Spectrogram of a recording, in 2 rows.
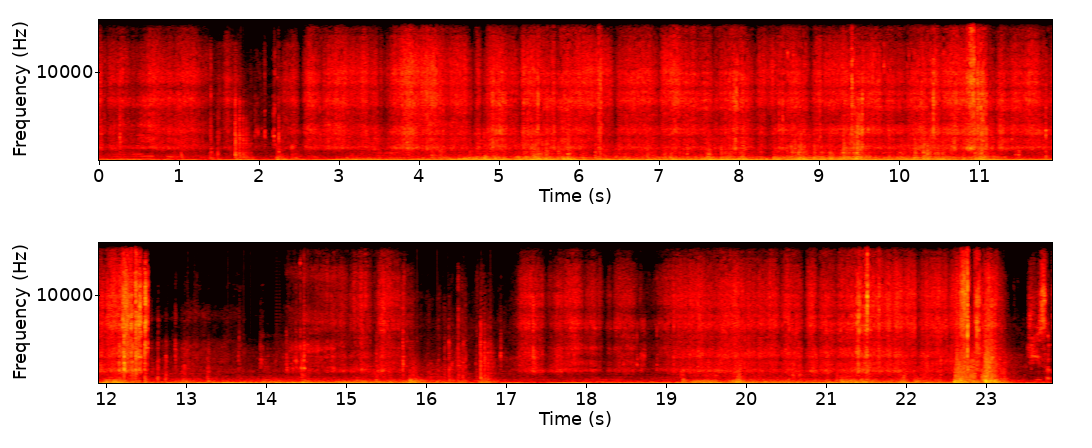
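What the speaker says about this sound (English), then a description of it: "Oh, plowing's loud." Pickup truck plowing the first snow of 2024 gives a continuous loud, rumbling engine drone with scraping and clunks from the plow, and brief voices in the cab are heard between.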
